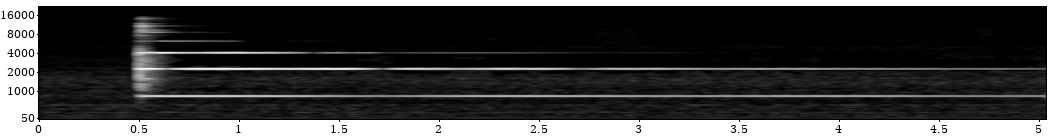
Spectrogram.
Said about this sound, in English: And I'll ring the bell again. Allow the sound of the bell to guide your thinking mind into silence.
